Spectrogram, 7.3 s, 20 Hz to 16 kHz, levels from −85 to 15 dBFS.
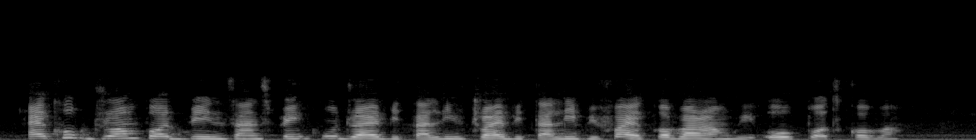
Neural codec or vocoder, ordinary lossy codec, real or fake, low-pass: codec, 16 kHz, 4 kbps, FunCodec, trained on Chinese and English, 50 frames a second; none; fake; 7.2 kHz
